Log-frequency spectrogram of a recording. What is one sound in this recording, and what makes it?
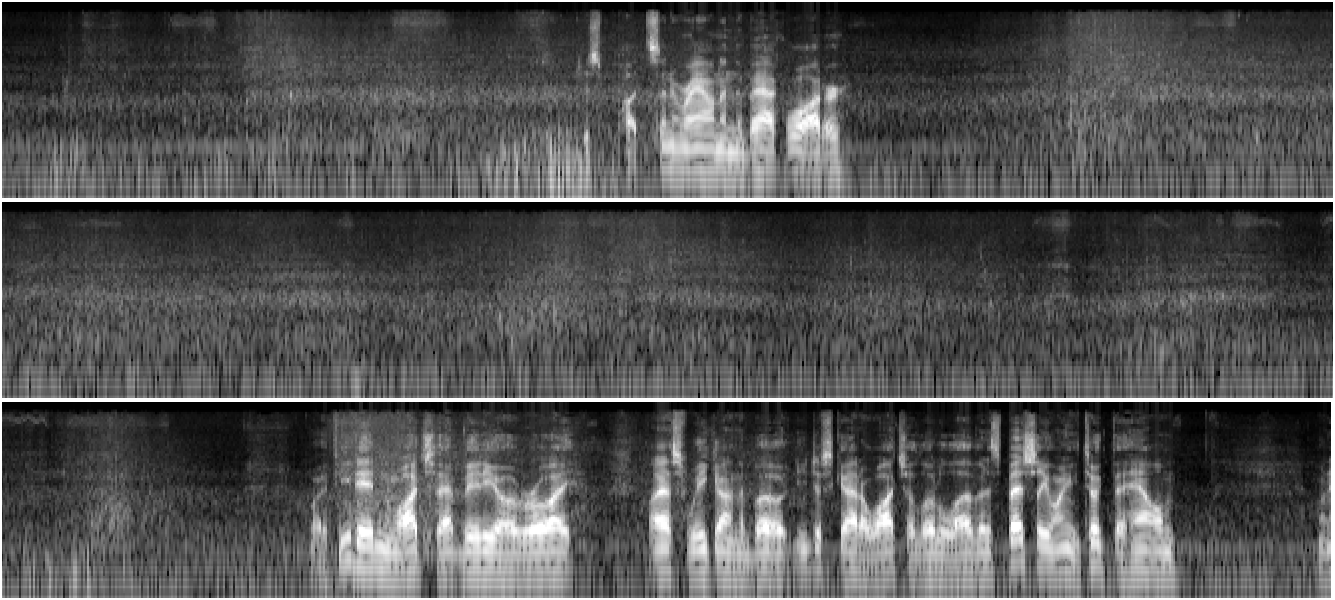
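Small waves lap gently on the shore.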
